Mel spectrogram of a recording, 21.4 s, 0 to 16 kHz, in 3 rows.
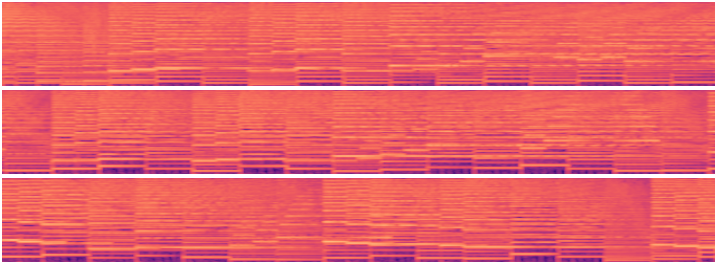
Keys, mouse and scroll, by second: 15.8 right click, 18.5 click.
